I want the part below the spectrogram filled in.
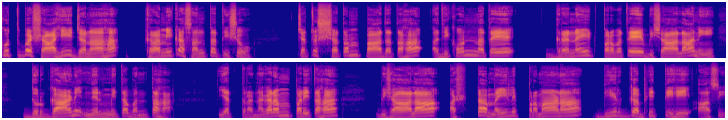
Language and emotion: Sanskrit, neutral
